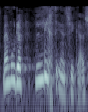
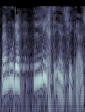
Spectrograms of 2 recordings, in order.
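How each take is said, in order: First: The stress is on the word ligt. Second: The same.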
